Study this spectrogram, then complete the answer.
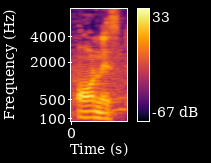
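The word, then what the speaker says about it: honest: হচ্ছে অ এর মত অনেস্ট হনেস্ট হচ্ছে না উচ্চারণ হচ্ছে অনেস্ট অনেস্ট যেহেতু হচ্ছে তাহলে এটা এ আই মানে পাওলের মত উচ্চারণ হচ্ছে বিধয় তাহলে তারপরে পরে কি বসবে?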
